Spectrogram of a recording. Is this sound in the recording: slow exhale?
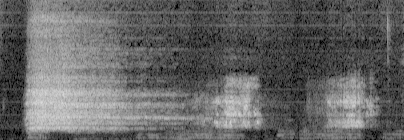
yes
